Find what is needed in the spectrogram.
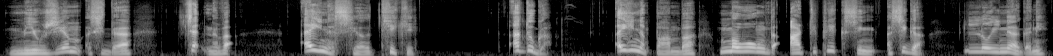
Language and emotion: Manipuri, angry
